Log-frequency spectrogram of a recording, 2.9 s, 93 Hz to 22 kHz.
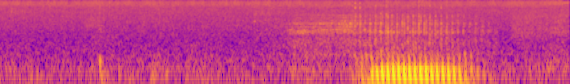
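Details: Max, a Labrador Retriever puppy born on 1 October 2019, snores in his sleep: after quiet breathing, a single low, buzzing, pulsed snore swells for about half a second, then fades.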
